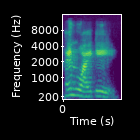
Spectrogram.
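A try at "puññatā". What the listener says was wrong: NYA is incorrect. It's Sanskrit. So you have to say punyata.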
